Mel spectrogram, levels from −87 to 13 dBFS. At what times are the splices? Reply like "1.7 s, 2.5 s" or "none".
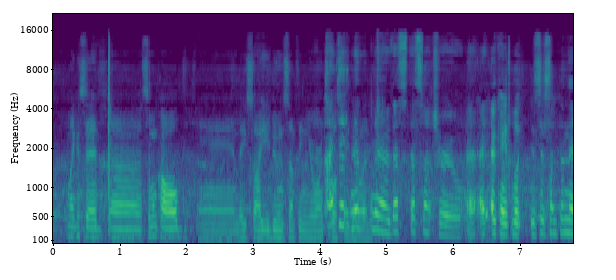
2.1 s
